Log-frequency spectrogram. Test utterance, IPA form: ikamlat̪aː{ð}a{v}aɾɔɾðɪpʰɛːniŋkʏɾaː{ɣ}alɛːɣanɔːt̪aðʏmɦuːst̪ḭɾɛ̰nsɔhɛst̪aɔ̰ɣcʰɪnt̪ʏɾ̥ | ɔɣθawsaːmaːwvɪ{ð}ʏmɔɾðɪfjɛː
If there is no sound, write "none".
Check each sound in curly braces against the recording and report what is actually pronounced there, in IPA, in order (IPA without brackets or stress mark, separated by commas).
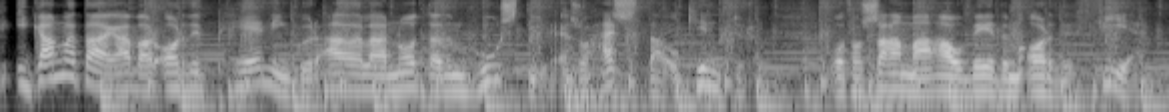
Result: ɣ, v, ð, ð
